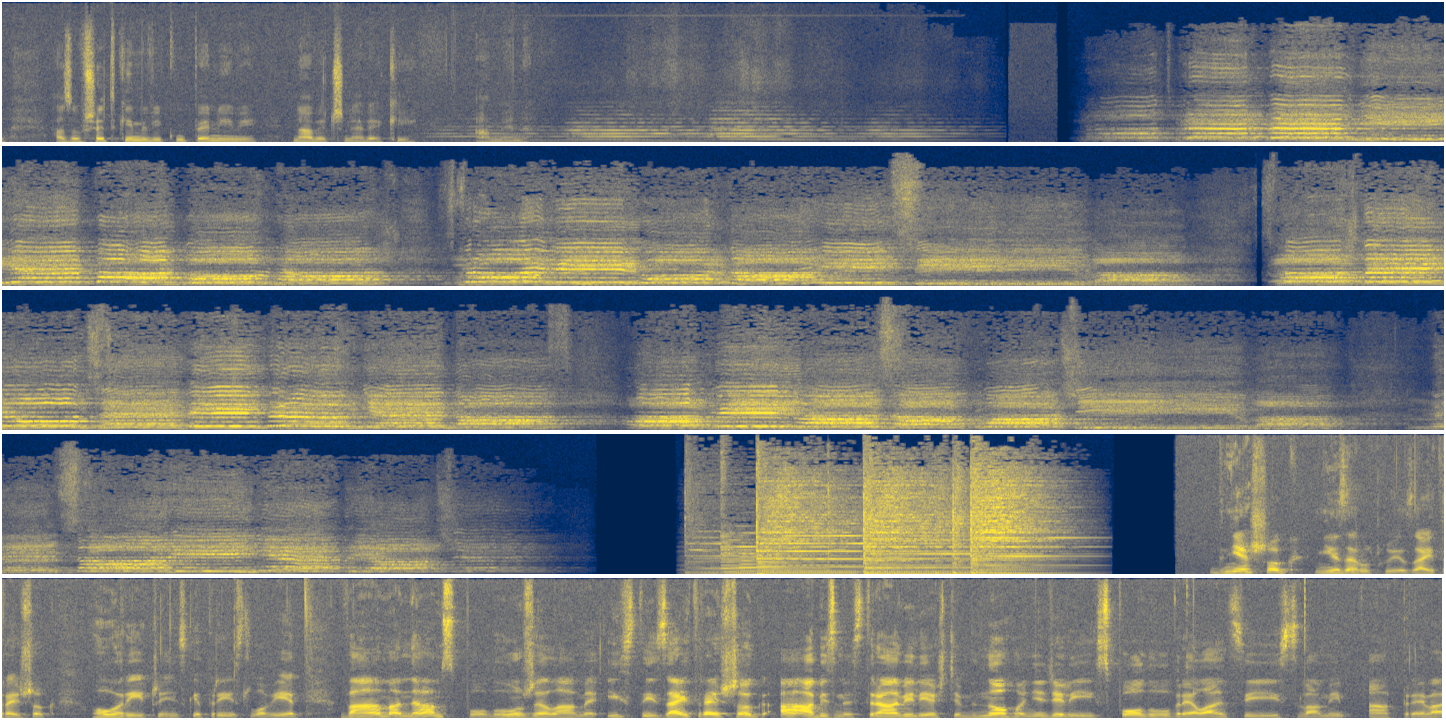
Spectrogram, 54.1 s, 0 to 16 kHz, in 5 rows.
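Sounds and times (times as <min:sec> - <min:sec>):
choir singing a hymn: 0:08.1 - 0:36.6.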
